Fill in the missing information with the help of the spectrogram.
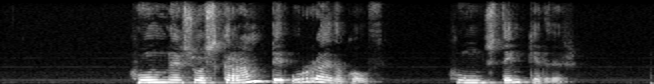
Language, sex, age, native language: Icelandic, female, 40-49, Icelandic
